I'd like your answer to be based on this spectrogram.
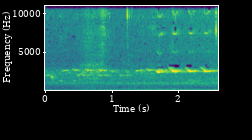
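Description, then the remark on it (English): Faint, thin bird calls warble high above a steady low hum, with a few brief chirps toward the end; no one speaks. “You know, bird experts say that birds sing to establish their territory.”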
